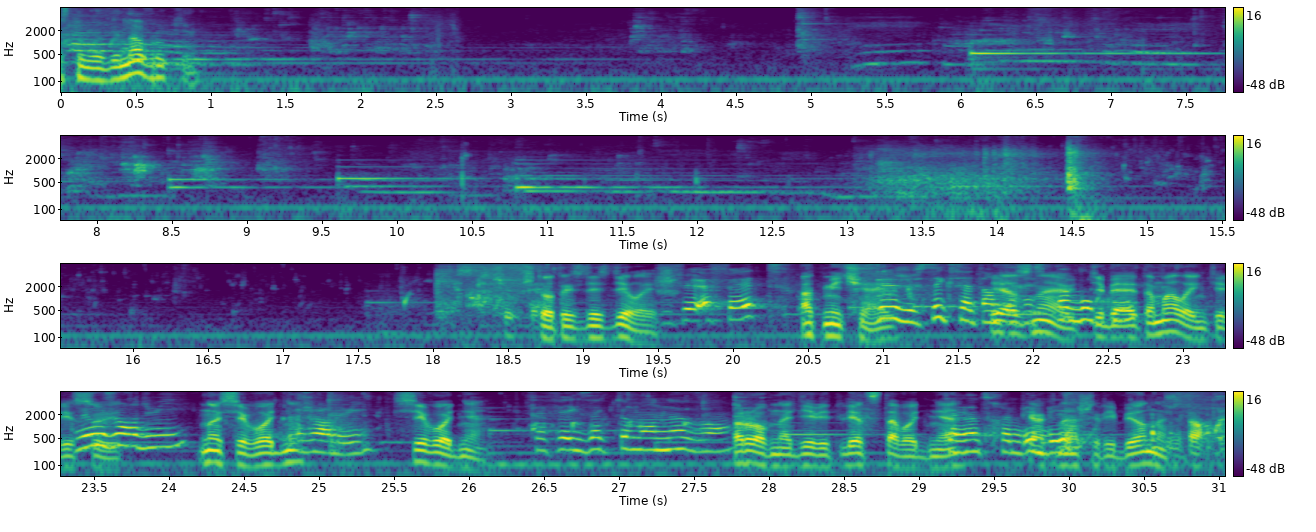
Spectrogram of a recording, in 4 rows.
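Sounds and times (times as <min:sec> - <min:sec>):
speech: 0:00.0 - 0:01.2, 0:18.8 - 0:31.0
blood dripping into bath water: 0:00.0 - 0:05.4, 0:06.1 - 0:12.9, 0:14.5 - 0:23.4, 0:24.1 - 0:29.2
frosted shower door sliding open: 0:13.0 - 0:15.0.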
